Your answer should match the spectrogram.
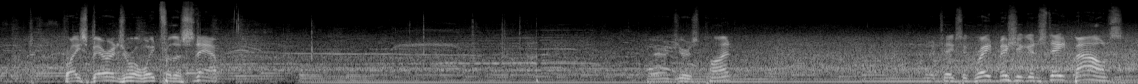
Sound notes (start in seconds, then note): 3.9 whistle blows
